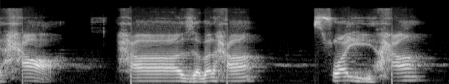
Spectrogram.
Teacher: اس ہا کا تعلق حلق کی طرف ہے، سینے کی طرف نہیں ہے، تو حلق کی طرف اس کا تعلق ہونے کی وجہ سے جو ہے اس کو باریک پڑھیں گے۔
